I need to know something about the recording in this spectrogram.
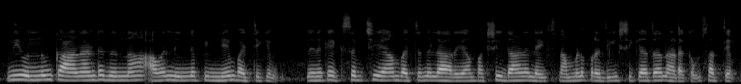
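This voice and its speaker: A woman's voice: lowish voice, mellow. A woman vlogger with a Malayali accent, telling viewers a personal story in an aggrieved, emphatic way.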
